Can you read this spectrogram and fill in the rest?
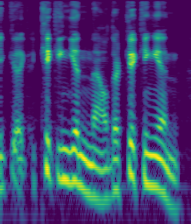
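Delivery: low, settling-down delivery; mushrooms kicking in. Real, not acted. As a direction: voice sinking low. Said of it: "Once I start talking like this, they kick in".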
